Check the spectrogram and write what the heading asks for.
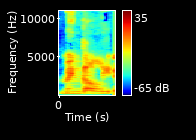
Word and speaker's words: Mengele: Yosef Mengele. – I don't think you said that right. – Mengele. It's German, so it's Mengele.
